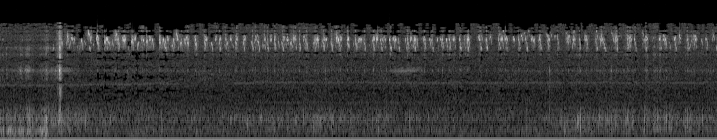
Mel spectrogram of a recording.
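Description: Week-old blue tit nestlings begging in the nest box: a rapid, continuous chorus of thin high-pitched calls that starts about a second in, after a few soft knocks of the adult arriving, and keeps going while the parent feeds them.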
